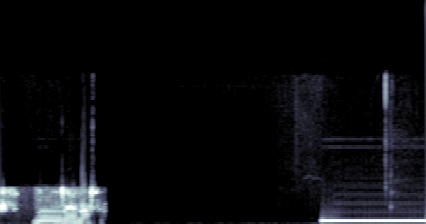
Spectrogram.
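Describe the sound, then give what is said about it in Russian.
Telephone tone after a dropped call: two long, steady, harmonic-rich tone bursts separated by about two seconds of near silence. “Как вы слышали, оборвался, к сожалению, звонок”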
